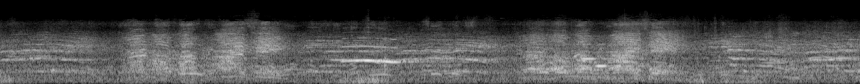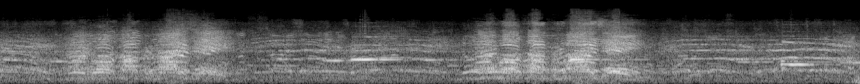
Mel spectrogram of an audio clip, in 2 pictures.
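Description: Many people chatter in a crowd nearby.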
